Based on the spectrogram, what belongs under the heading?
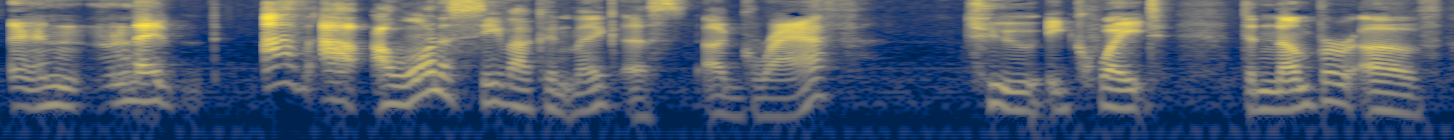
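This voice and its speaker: A man's voice: medium pitch, sing-song, measured pace, pushed and bright. A man who owns a pet store, ranting on a casual livestream, swearing often and sounding heated.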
